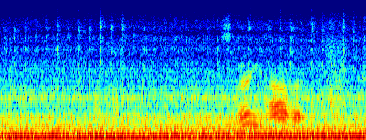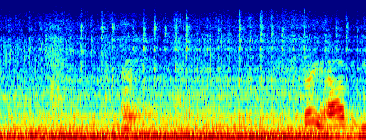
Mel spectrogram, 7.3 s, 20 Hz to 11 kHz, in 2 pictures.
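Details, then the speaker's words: 1976 Chevy 454 big-block V8 idling after a cold start at about -28°C (feels mid -30s), battery charged, block heater plugged in 1.5 hours; deep, steady low idle, no misses or knocks; little smoke, small exhaust leak near muffler; healthy cold idle. "You know, you you you plug in a big block, have a reasonably warm battery charged up, and even in the minus30s, a 1976 big block can roar to life."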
